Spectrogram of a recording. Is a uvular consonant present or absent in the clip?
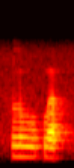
absent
